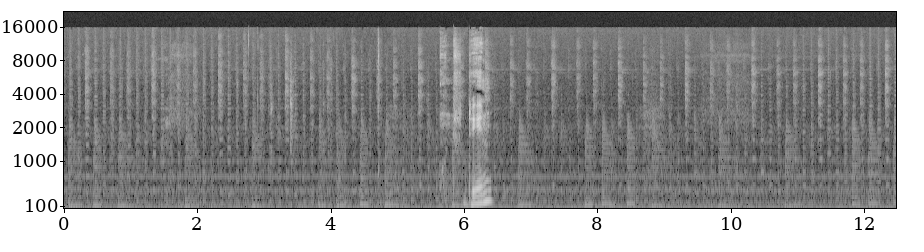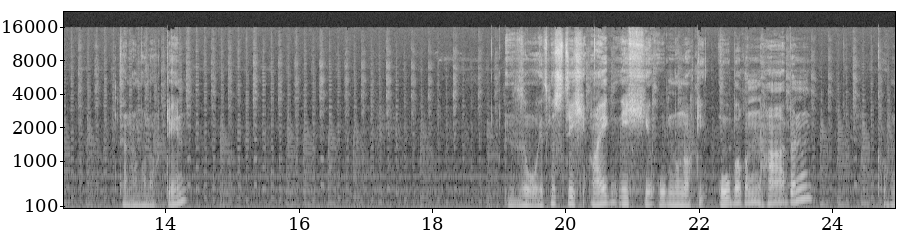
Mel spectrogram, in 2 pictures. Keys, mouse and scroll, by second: 3.9 click, 5.3 click, 6.9 click, 8.3 scroll down 1, 11.9 click, 16.1 click, 18.6 scroll down 2, 19.3 scroll up 2, 20.5-20.8 scroll up 2, 22.5-22.8 scroll up 2, 23.0-23.6 scroll up 4, 24.1-24.4 scroll down 2, 24.7 scroll down 2.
